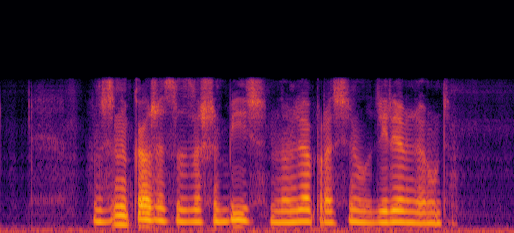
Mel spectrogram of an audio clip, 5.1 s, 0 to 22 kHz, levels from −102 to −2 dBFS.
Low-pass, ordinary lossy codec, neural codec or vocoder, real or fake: 5.4 kHz; AAC, 48 kbps; autoencoder, 22.05 kHz, a latent of 192 numbers a frame, VITS, trained on many speakers; fake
